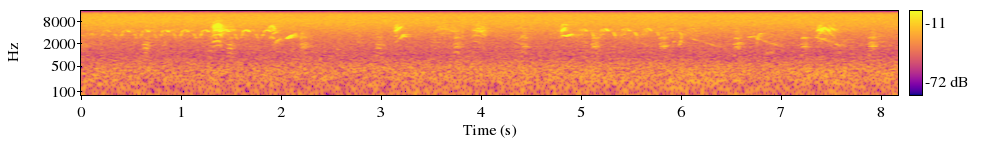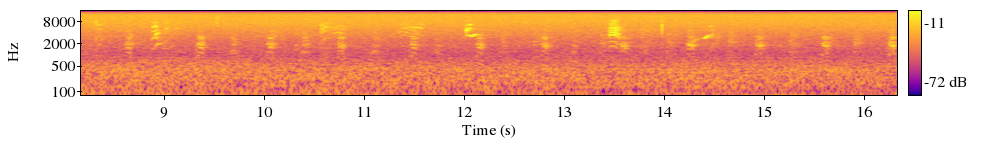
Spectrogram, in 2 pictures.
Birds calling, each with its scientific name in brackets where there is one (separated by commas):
Hawaii Amakihi (Chlorodrepanis virens), Erckel's Francolin (Pternistis erckelii)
